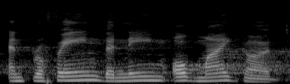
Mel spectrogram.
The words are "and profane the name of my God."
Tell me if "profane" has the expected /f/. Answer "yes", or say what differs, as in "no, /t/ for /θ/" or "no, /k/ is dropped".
yes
